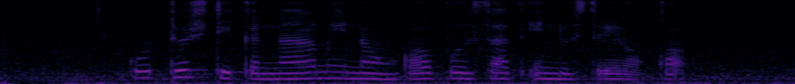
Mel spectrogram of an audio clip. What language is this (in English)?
Javanese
